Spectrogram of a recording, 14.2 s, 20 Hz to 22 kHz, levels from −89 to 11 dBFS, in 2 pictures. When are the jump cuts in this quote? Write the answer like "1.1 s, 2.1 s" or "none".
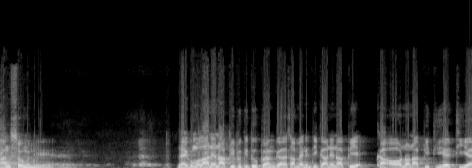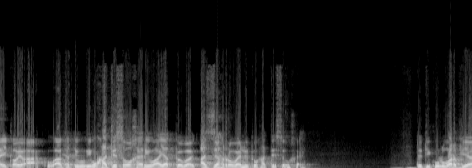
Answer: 8.1 s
